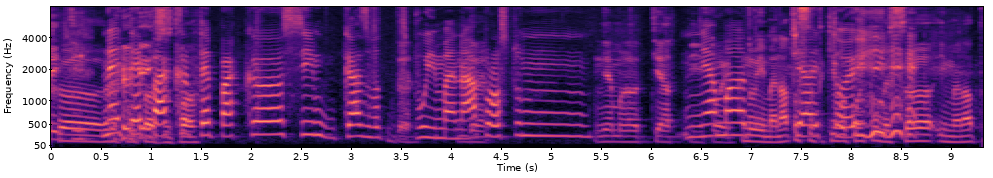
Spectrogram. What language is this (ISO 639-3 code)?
bul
